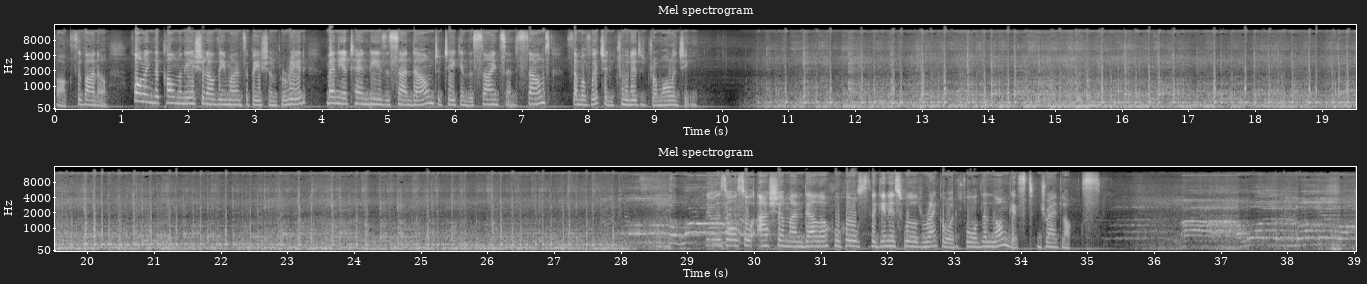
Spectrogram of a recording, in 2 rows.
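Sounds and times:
hand drums playing: 10.3 - 32.4.

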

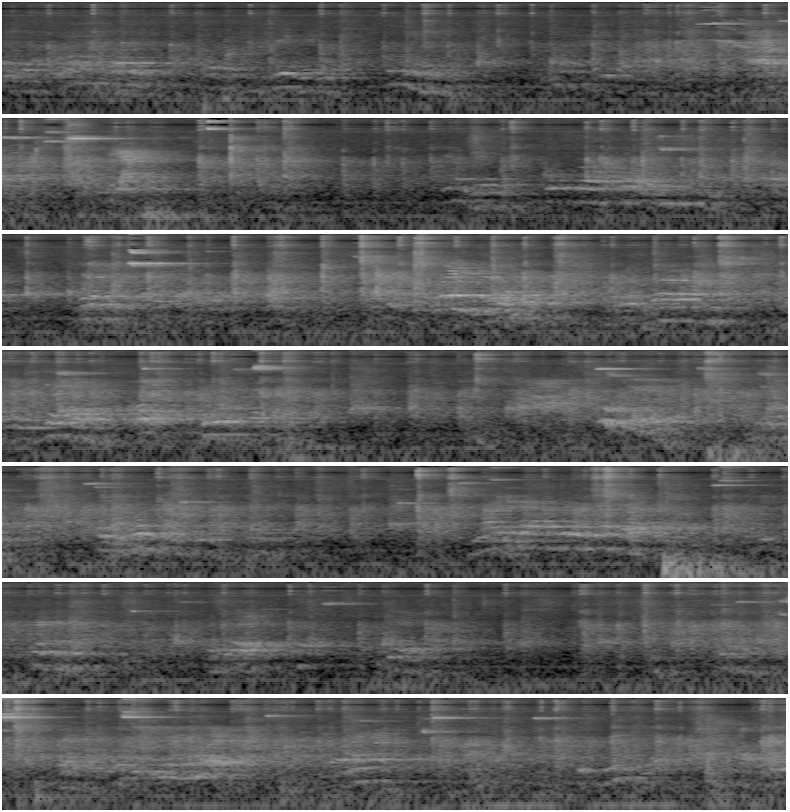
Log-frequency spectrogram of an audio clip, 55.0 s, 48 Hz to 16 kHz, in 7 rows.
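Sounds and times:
people talking: 0.0 - 4.7, 12.2 - 18.7, 19.4 - 26.8, 28.6 - 34.4, 36.1 - 40.6, 41.4 - 43.8, 46.4 - 51.4, 52.8 - 55.0
table tennis ball knocking: 9.8 - 28.6, 30.3 - 36.0, 36.8 - 55.0.

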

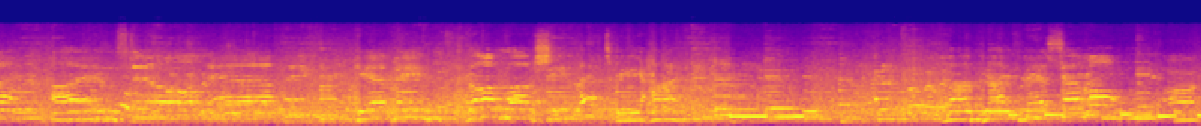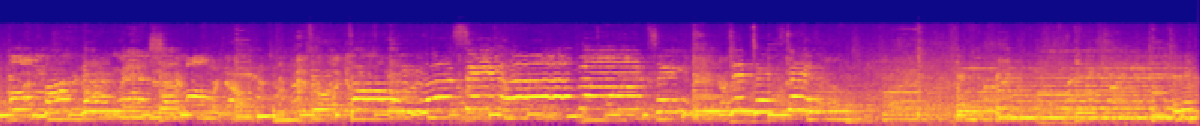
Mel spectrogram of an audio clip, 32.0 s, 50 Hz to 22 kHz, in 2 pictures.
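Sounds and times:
two women singing in harmony: 0.0 - 10.1, 12.6 - 19.0, 20.7 - 27.2
acoustic guitar strumming: 0.0 - 32.0
plucked violin: 0.0 - 32.0.

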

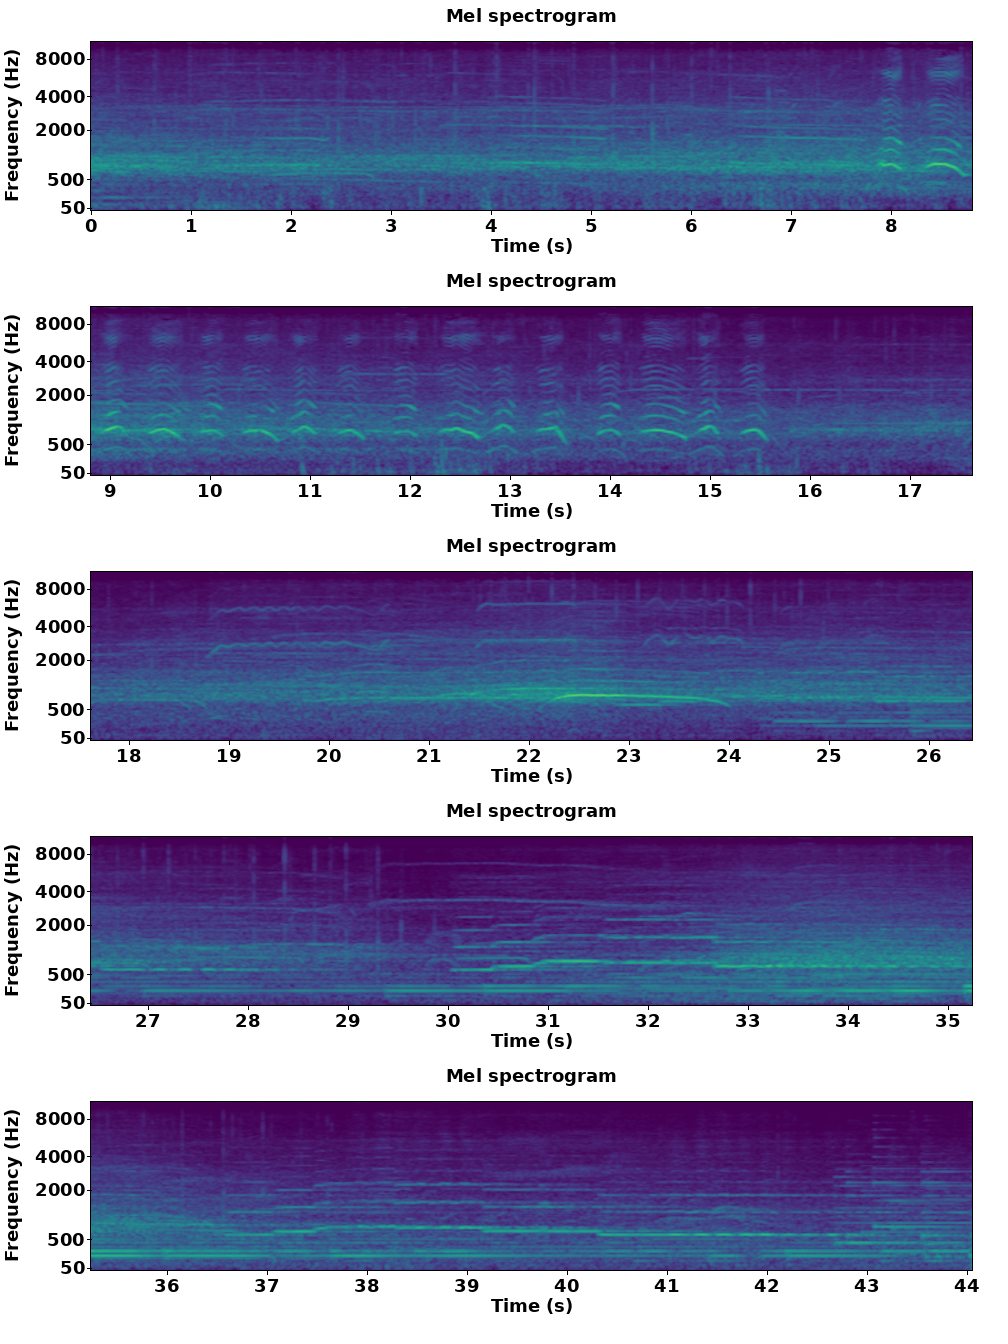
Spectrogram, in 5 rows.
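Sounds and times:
crowd cheering and whooping: 0.0 - 44.0
band playing: 30.1 - 39.4.

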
